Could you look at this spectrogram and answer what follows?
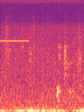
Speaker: that's the you've ran out of power beep time to start the Jenny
